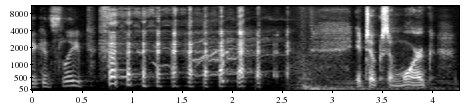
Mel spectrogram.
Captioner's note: laughs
